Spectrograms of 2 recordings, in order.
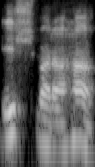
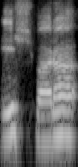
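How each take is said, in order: First: The word ends with an added echoing 'ha'. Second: The word ends on a plain vowel, no echo. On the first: The speaker calls it right. "বিসর্গের উচ্চারণ কেমন হবে? ... ঠিক, হা" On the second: The speaker calls it wrong. "এরকম নয়"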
